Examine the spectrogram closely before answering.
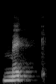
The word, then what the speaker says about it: McCabe: is Caroline and my today's guest is JD mape and I hope I pronounce it right hello and welcome to the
